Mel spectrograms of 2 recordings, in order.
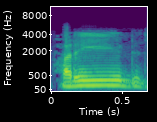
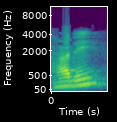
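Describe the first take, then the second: First: ஹரிட்டு with a drawn-out ee and added u; mispronounced ending. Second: Said in the usual way. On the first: Shown as a demonstration. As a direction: stretch the second syllable of ஹரிட்டு. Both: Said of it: "ஹரிட்டு சொல்லக்கூடாது".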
